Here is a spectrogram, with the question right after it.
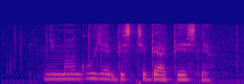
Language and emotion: Russian, neutral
